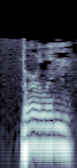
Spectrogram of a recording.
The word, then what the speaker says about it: Berlin: in Berlin specifically. – Berlin, whatever. Berlin. – Everything in New Hampshire, and probably this applies to everything in New England, you put the emphasis on that first syllable.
